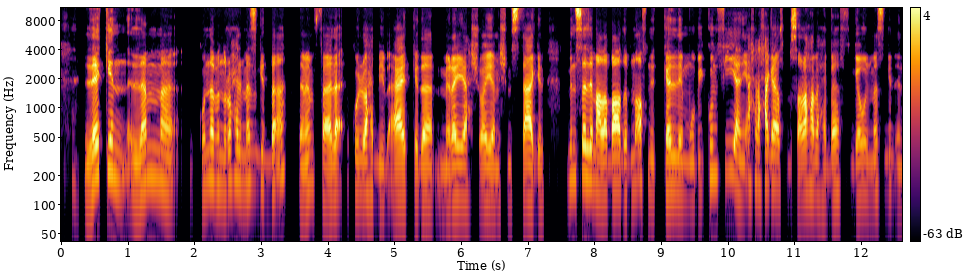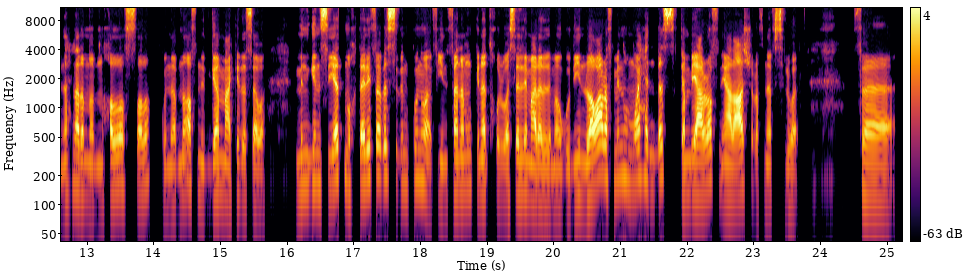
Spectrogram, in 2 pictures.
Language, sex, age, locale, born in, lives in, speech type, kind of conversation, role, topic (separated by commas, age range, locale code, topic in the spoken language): Arabic, male, 20-24, ar-EG, Egypt, Egypt, conversation, podcast, guest, إزاي بتكوّن صداقات جدّية لما تنقل لمدينة جديدة؟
